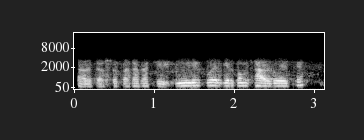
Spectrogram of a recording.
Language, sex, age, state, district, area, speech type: Bengali, male, 18-30, West Bengal, Paschim Medinipur, rural, conversation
